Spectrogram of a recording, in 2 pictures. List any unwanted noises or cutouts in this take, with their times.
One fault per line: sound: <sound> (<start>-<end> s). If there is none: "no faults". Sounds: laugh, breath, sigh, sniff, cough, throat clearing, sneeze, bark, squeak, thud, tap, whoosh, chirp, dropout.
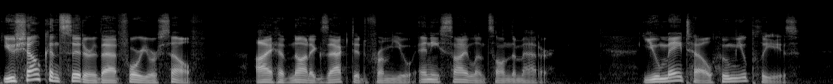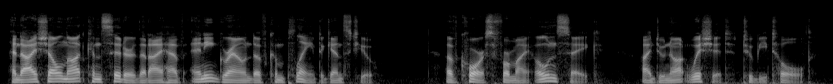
no faults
